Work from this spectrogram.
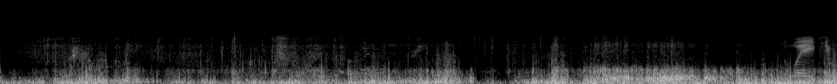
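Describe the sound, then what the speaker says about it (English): Strong wind buffets the microphone on a ridge during an outdoor airsoft match, a continuous low rumbling roar with gusts, while players talk over it. "It's way too windy up here to hit anything, huh?"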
